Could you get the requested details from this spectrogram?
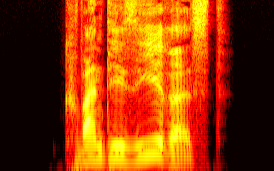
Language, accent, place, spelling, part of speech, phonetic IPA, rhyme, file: German, Germany, Berlin, quantisierest, verb, [kvantiˈziːʁəst], -iːʁəst, De-quantisierest.ogg
- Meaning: second-person singular subjunctive I of quantisieren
